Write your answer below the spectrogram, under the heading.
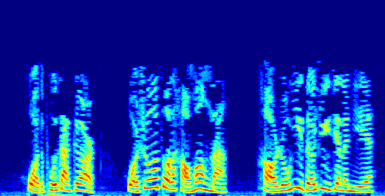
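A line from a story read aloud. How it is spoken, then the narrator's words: Laughing, several voices. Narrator (Chinese): 清客相公、沾光、善聘人二人 都笑着 都道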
